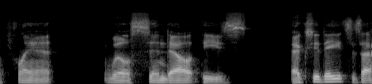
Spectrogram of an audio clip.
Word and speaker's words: exudates: about how a plant will send out these exudates is that how you pronounce it yeah yeah that's just it's like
